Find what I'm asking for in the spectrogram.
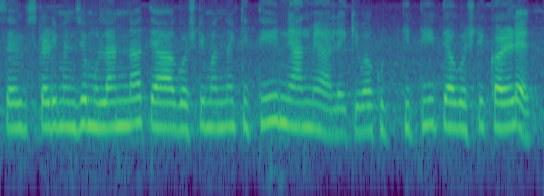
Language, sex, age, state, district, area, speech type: Marathi, female, 18-30, Maharashtra, Ratnagiri, rural, spontaneous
